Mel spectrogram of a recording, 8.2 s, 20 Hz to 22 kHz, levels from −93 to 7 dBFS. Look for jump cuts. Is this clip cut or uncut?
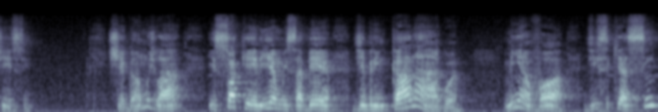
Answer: uncut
